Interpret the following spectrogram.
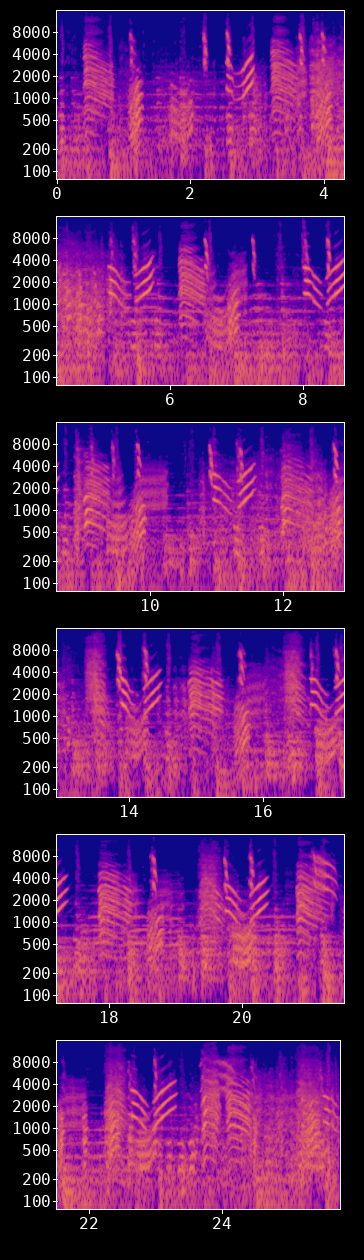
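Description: A dense chorus of imitated bird calls for a flock of puppet birds: many quick chirps and whistles sliding down in pitch, several a second, mixed with squawks, overlapping without a break.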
